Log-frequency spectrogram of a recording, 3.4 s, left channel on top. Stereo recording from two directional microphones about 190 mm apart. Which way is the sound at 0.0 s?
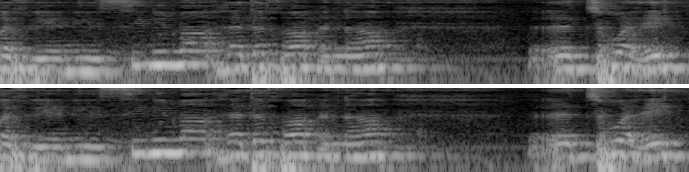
20° right (ahead or behind).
